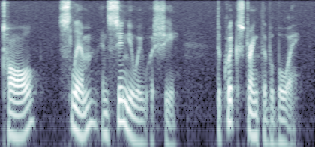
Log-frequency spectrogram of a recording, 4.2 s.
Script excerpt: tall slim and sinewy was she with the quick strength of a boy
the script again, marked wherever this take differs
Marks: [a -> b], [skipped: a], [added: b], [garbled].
tall slim and sinewy was she [skipped: with] the quick strength of a boy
